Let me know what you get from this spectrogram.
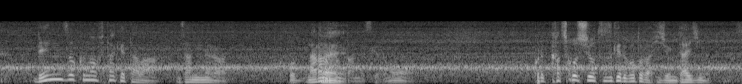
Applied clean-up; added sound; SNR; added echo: none; Domestic sounds, home sounds; 4 dB; none.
